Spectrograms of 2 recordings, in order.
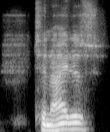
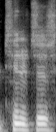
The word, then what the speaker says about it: tinnitus: you have you have osteoporosis of the skull tinnitus or tinnitus however you want to pronounce it is actually a squeezing of the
